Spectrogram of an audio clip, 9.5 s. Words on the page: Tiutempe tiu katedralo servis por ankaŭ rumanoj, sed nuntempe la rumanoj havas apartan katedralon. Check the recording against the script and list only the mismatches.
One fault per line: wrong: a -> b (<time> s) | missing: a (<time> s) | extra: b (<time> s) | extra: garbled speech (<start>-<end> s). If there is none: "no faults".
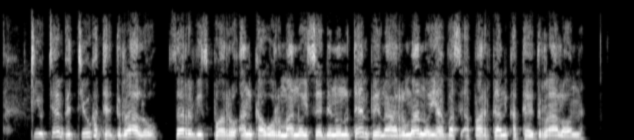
no faults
